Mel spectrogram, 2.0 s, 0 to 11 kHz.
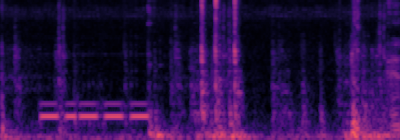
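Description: Tesla Model 3 giving a short, steady two-tone beep lasting about half a second as the manual charge-port release tab in the trunk is pulled. A couple of sharp clicks follow about a second in as the charge-port latch lets go of the plug.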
